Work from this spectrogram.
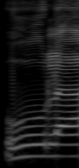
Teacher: Jadilah bacaan namanya mad wajib muttasil. La yang bertanda layar panjangkan 6 harokat atau 6 ketukan.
